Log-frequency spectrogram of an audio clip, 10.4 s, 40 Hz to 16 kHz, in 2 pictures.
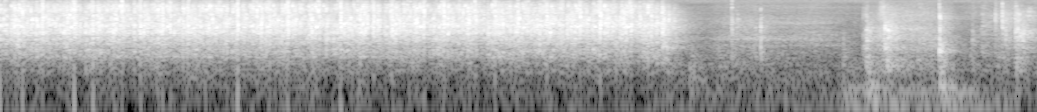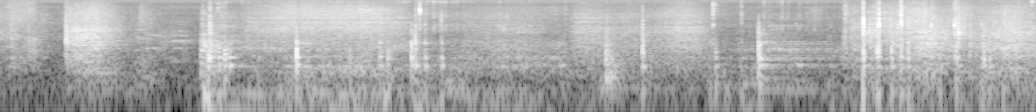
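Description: Hand-cranked 3D-printed electro piston, a magnet piston in a copper coil driven through a 3-to-1 plastic gear, rattling rapidly as it is cranked fast. It stops abruptly about three seconds in, followed by scattered clicks and knocks of handling.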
